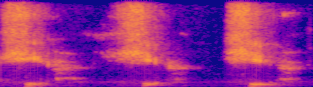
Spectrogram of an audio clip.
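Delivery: soft whispered offer, barely voiced. God slipping her blessings, whispered. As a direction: breathe it out like a secret gift. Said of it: "it's like God, like".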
